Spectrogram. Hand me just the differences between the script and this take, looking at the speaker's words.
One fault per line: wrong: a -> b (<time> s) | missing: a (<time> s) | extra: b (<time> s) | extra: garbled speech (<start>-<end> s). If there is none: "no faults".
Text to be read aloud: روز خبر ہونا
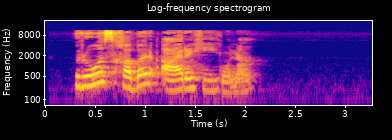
extra: آرہی (1.2 s)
